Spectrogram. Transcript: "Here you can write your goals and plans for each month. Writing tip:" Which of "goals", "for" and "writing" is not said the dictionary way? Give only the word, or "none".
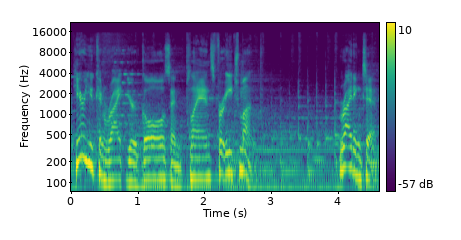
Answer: none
